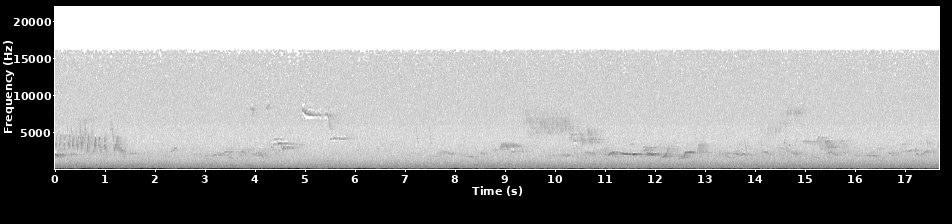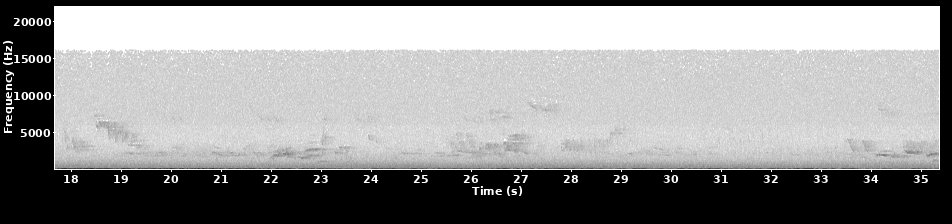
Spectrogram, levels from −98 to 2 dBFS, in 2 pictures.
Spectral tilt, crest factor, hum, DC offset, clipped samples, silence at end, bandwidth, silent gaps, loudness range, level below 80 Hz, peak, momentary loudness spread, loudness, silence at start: -6 dB/octave; 20 dB; none; under 0.1%; under 0.1%; 0 s; 3.4 kHz; none; 14 LU; -34 dBFS; -4 dBFS; 15 LU; -45 LUFS; 0 s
